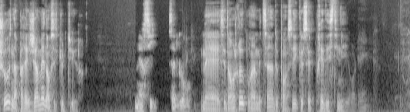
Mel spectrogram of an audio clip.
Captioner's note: laughs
